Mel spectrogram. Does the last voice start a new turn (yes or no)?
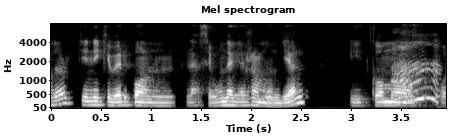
no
